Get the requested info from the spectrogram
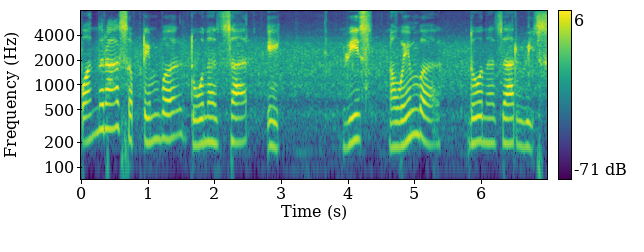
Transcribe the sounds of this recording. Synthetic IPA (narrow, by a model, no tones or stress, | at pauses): pənd̪ɾasəpʈembəɾd̪onɦəd͡zaɾ | ek̚ | ʋiːs | nəʋembəɾ | d̪onɦəd͡zaɾʋiːs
